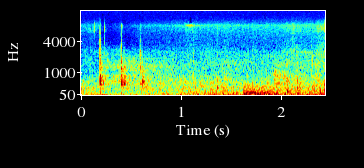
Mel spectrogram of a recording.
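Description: Small objects handled on a wooden tabletop close to the table microphones: two sharp clicks in quick succession early on, then a soft low bump near the end, over the steady hiss and rumble of an old interview recording.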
